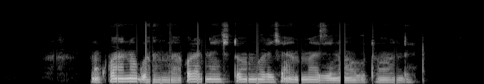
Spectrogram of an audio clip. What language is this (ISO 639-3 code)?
lug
